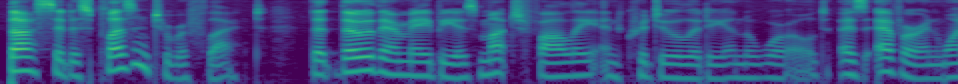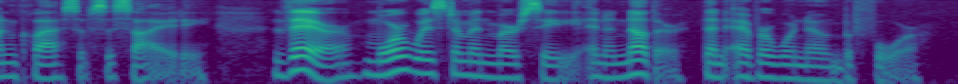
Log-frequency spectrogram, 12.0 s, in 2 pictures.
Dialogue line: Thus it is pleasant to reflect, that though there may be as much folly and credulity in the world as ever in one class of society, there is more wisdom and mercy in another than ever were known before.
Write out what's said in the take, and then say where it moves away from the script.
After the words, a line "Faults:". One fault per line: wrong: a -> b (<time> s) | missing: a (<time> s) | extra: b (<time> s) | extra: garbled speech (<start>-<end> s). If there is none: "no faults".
Thus it is pleasant to reflect, that though there may be as much folly and credulity in the world as ever in one class of society, there more wisdom and mercy in another than ever were known before.
Faults:
missing: is (8.2 s)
